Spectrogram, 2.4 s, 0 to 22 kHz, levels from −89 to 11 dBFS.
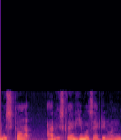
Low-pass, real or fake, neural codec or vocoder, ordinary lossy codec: none; fake; codec, 16 kHz, 4 kbps, FunCodec, trained on LibriTTS, 50 frames a second; none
